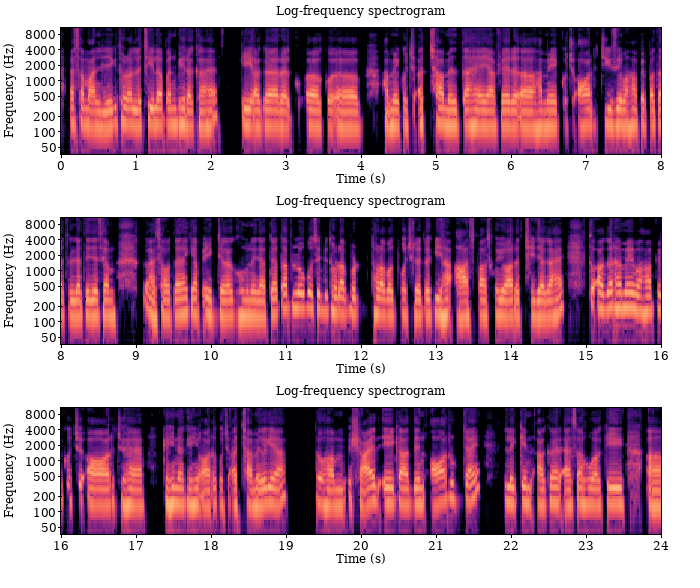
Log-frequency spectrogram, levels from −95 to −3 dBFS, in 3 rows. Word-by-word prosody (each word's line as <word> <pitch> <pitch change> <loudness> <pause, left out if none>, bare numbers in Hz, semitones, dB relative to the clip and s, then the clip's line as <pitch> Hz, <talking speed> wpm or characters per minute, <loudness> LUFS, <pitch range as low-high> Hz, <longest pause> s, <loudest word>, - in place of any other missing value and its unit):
ऐसा 145 0 -1
मान 130 -2 +1
लीजिए 125 +1 0
कि 145 - -3
थोड़ा 145 -2 +2
लचीलापन 140 +1 +1
भी 145 - +1
रखा 125 -1 -1
है, 130 - 0 0.3
कि 140 -2 +2
अगर 130 0 +2
अ 130 +2 -1 0.3
अ, 125 -1 +1 0.3
हमें 130 0 +2
कुछ 135 -1 -5
अच्छा 150 -2 +1
मिलता 130 -1 +1
है 130 -1 +1
या 130 0 +2
फिर 130 0 0
अ, 125 -1 +2
हमें 130 0 0
कुछ 135 - -12
और 135 +1 +2
चीज़ें 140 0 0
वहाँ 135 0 0
पे 140 - 0
पता 135 0 +2
चल 130 0 -2
जाती 130 +1 +1
है 130 - +1
जैसे 135 0 +1
हम 130 -1 -1 0.5
ऐसा 125 +2 -1
होता 130 +1 0
है 140 - +4
ना 145 - +1
कि 145 - -1
आप 140 - -1
एक 135 -3 0
जगह 130 -1 +2
घूमने 130 0 -1
जाते 125 +2 0
हो - - +2
तो 175 +4 +1
आप 180 +1 0
लोगों 180 0 +2
से 175 - +1
भी 160 - -3
थोड़ा 150 -1 +3
बुट 145 -1 -3 0.2
थोड़ा-बहुत 135 -2 +2
पूछ 140 -1 -6
लेते 135 0 +1
हो 135 - 0
कि 140 - 0
यहाँ 135 +1 +2 0.2
आस-पास 130 +1 -1
कोई 135 -1 -1
और 130 0 +3
अच्छी 130 0 -5
जगह 130 0 +3
है? 145 +5 0 0.3
तो - - +2
अगर 185 0 +3
हमें 185 0 +4
वहाँ 160 -2 +2
पे 170 - -2
कुछ 165 -1 -7
और 140 0 +3
जो 140 - -2
है 135 -1 +1 0.3
कहीं 145 0 +2
न 145 -1 0
कहीं 140 0 0
और 135 +1 0
कुछ 140 -1 -8
अच्छा 135 -1 -2
मिल 135 +1 +2
गया, 145 +3 +2 0.4
तो 150 - +1
हम 135 0 0
शायद 160 +3 +2
1 150 0 +2
आध 140 -1 +3
दिन 145 0 +1
और 150 +4 +3
रुक 180 -2 -4
जाएँ। 170 +7 +2 0.4
लेकिन 150 0 +1
अगर 145 +3 0
ऐसा 140 +2 0
हुआ 140 -1 0
कि 145 0 +4 0.4
अ, - - +5
135 Hz, 235 wpm, -27 LUFS, 130-145 Hz, 0.5 s, अ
